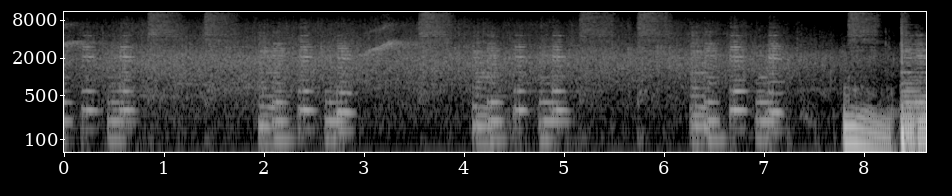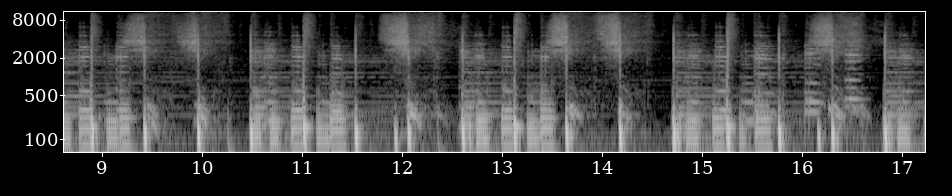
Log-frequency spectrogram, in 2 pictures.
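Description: A studio recording of a song plays: a sparse, quieter intro with light rhythmic pulses, then a sudden jump into a loud, full arrangement with a steady driving beat and dense layered instruments.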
